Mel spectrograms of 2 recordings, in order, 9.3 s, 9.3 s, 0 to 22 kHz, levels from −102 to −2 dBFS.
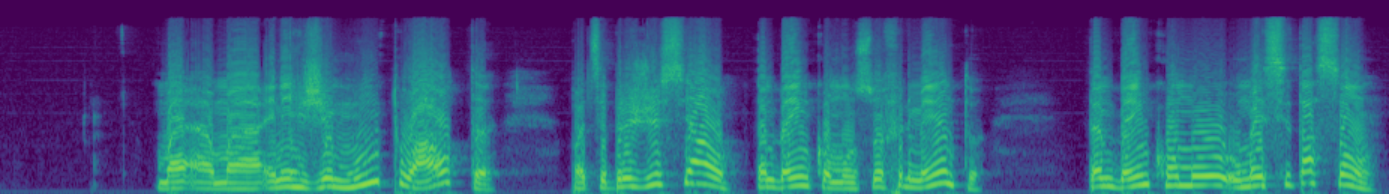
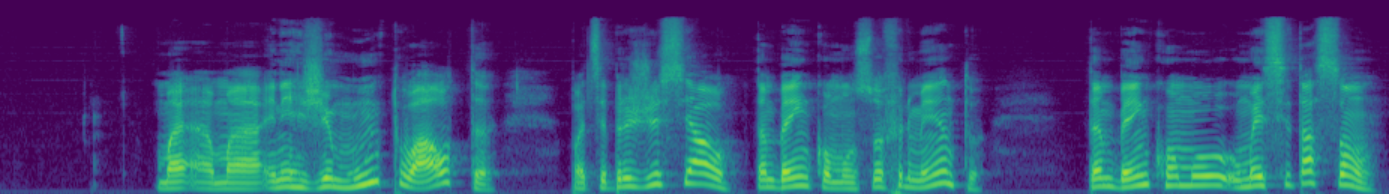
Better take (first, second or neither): second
